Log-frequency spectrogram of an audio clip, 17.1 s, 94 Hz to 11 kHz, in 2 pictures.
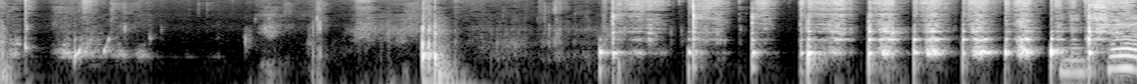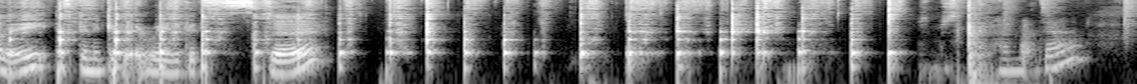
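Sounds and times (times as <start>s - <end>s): spoon scraping a metal pan: 4.5s - 15.4s.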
